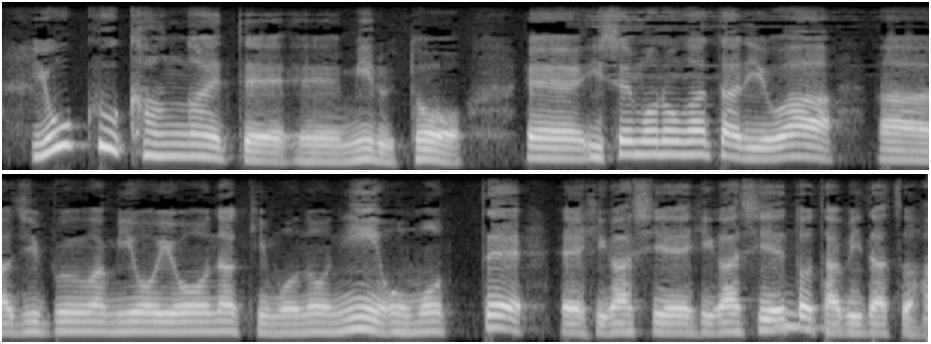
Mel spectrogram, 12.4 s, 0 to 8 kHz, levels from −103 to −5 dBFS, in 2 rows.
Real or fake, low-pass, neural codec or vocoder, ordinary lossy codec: real; 7.2 kHz; none; none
